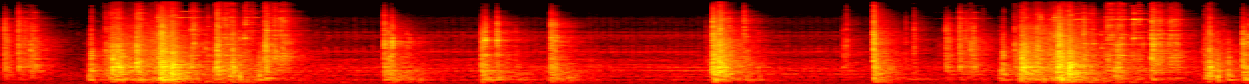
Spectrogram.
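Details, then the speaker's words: Vintage Mills Roman Head slot machine, old penny escalator jackpot, no coins in the payout tube: bursts of clatter as the reels spin and stop on three oranges, then the payout slides clack through their stroke; working as it should. "There's no payout. You can see the hear the no coins in the tube, but you hear the payout slides doing its thing. All works as it should do."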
